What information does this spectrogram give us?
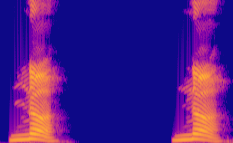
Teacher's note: फिर next letter लिखते हैं नून के पर जबर लगने से न। जबान की नोक सामने के दांतों के मसूड़ों पे लगेंगी, तब जाकर नून अदा होगा न, सख्ती के साथ न।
